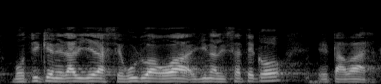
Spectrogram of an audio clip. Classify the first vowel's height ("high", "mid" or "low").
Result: mid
